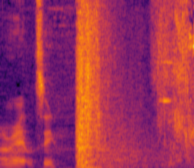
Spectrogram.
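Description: A cannon fires with a deep boom.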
